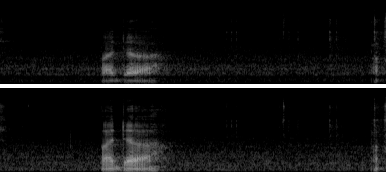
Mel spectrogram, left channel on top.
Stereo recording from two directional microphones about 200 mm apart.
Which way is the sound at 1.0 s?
40° right (ahead or behind).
